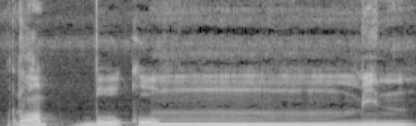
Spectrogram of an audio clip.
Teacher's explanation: bertemu dengan mim bertasydid ini adalah idgham syafawi atau Mimi maka cara membacanya dengan menahan bunyi mim disertai dengan dengungan selama dua harokat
